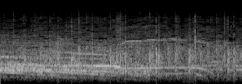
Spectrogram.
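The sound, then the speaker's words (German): A crowd of party supporters in Germany cheers and applauds after the European election results, dense steady clapping mixed with shouts and raised voices, loud and sustained for the whole stretch without a pause. “in Deutschland dürfen ja vor allem zwei Parteien jubeln.”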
